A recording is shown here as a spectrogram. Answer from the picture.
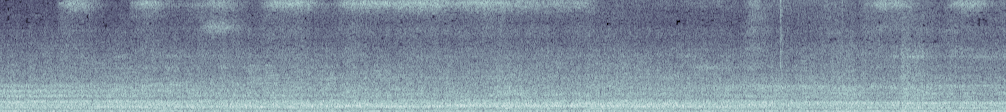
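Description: Washington Metro (WMATA) subway train running between stations, heard from inside the car: a steady, loud rumble of wheels and running gear on the rails.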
